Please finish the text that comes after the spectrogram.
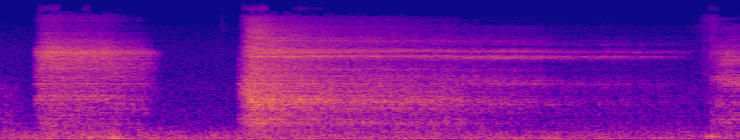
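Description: Deep breaths taken during a mat Pilates stretch, close and soft. One long inhale is followed by a longer exhale that slowly fades, and another breath starts at the end.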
